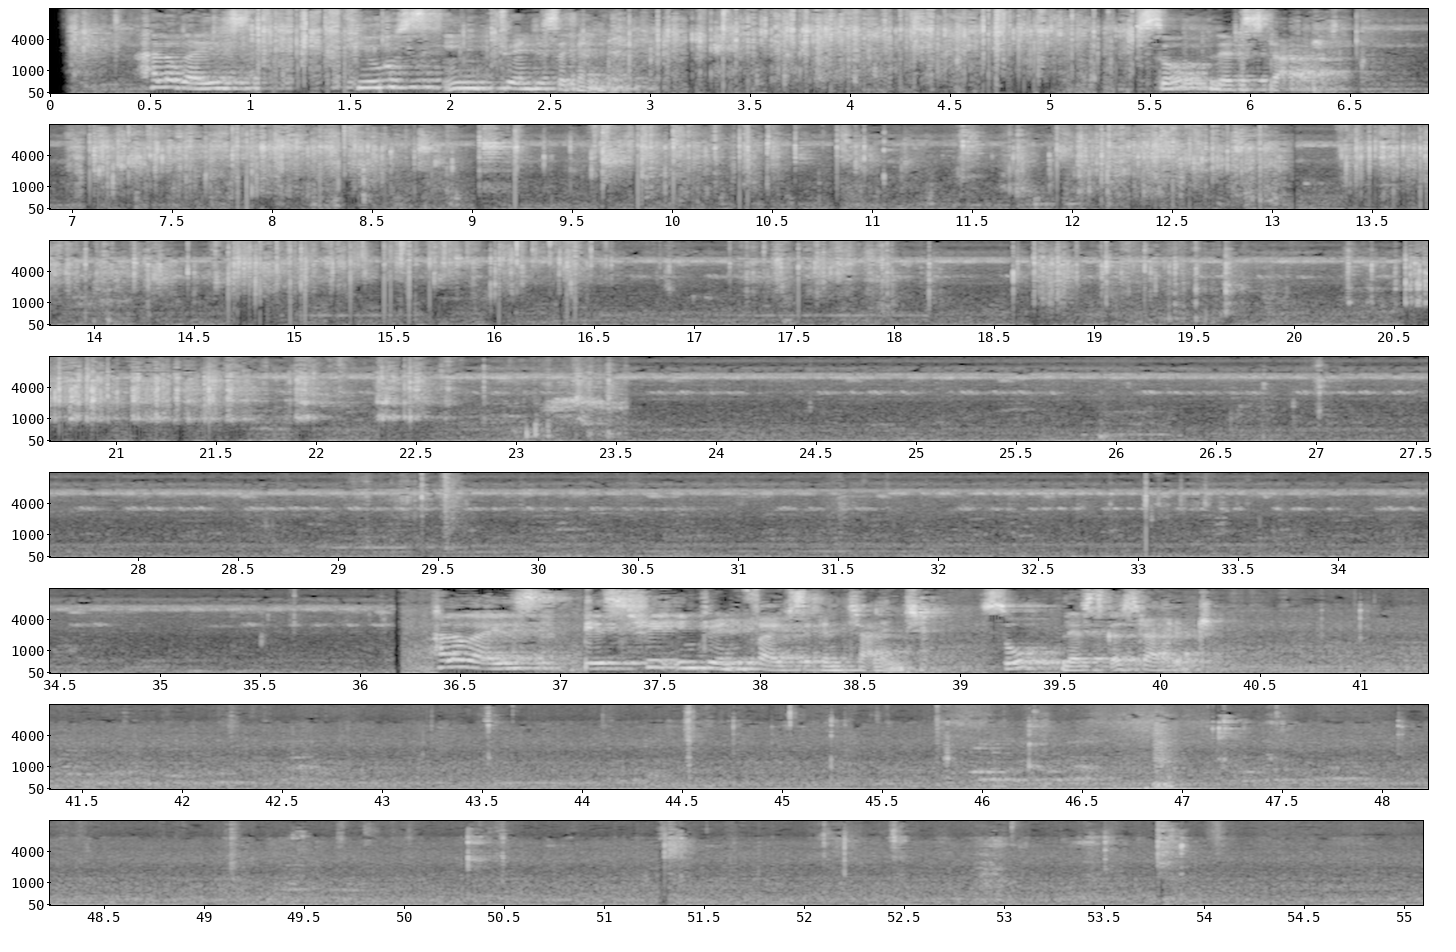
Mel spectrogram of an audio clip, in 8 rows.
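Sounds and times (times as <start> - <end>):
crackly wrapper handling: 0.1 - 5.5, 6.9 - 23.5, 29.0 - 29.8
chewing and crunching chocolate: 1.0 - 5.5, 6.5 - 23.6, 42.2 - 46.4, 49.0 - 54.2.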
